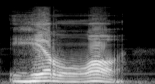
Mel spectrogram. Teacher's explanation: hi-nya tipis, ketemu ro-nya yang tebal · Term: ra tafkhim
